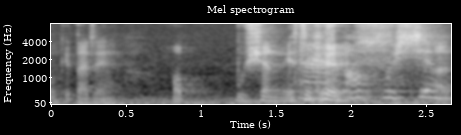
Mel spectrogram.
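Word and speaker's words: Ophuijsen: Ophusen itu bacanya Ophausen itu. Ophausen.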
